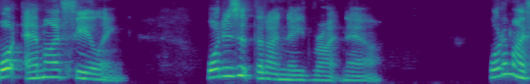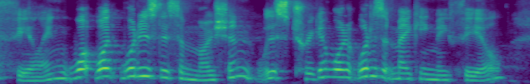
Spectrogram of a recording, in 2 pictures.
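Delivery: ordinary talk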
